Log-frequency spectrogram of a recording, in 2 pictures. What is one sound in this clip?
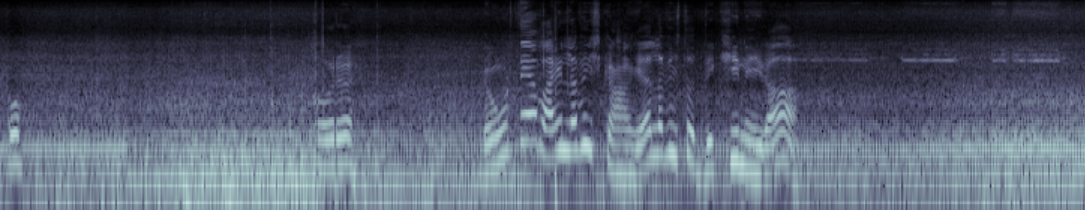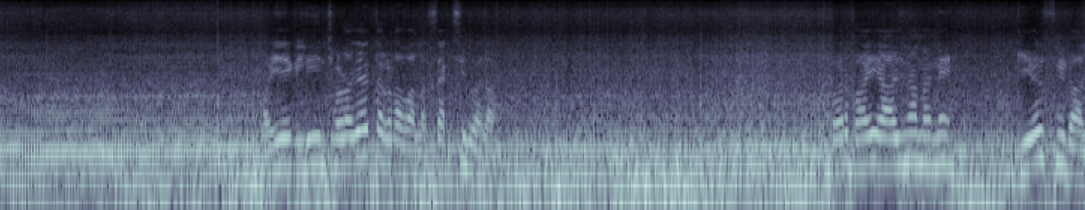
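A motorcycle engine hums steadily and revs up and down.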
